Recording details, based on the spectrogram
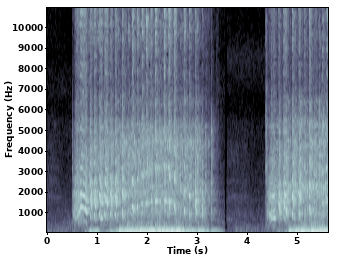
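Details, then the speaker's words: Honda CB350F four, first start after restoration with carbs untuned: it runs a few seconds with an uneven, lumpy beat, stalls and refires ragged, apparently not firing on all cylinders despite correct timing, spark and fuel; cause unconfirmed. "all right we're not running on all cylinders i don't think"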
